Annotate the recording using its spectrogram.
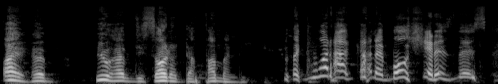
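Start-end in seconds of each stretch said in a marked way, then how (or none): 0.0-2.5 lower, mock-grave put-on accent; Kofi's mom. Mother disowns her wrestler son, grave mock accent. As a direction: pronounce a family disgrace in her accent. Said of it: "I need to keep doing her accent".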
